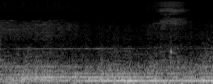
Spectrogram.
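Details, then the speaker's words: Outboard boat engine after trimming out: clean, steady hum under way with no labouring or bogging; running freely and efficiently. "Zing she goes. Trim it out even further. I'll get heaps more revs."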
